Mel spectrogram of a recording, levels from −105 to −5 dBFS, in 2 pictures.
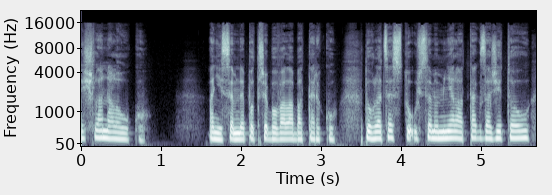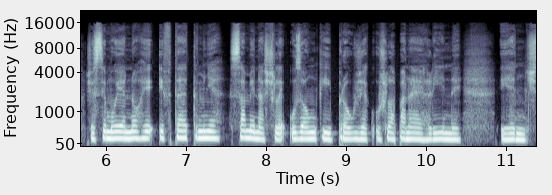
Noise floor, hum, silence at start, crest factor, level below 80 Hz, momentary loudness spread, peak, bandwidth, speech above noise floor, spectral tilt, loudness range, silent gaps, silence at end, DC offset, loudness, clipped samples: -56 dBFS; none; 0 s; 12 dB; -52 dBFS; 8 LU; 0 dBFS; 15.5 kHz; 42 dB; -5.5 dB/octave; 2 LU; none; 0 s; under 0.1%; -14 LUFS; under 0.1%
